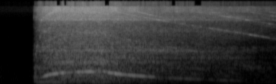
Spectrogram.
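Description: On switch-on a whine climbs, peaks, then sags and fades over a few seconds; the vacuum isn't running right, cause unclear.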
